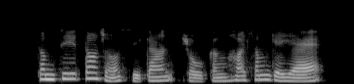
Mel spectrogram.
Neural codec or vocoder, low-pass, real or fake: none; 5.4 kHz; real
